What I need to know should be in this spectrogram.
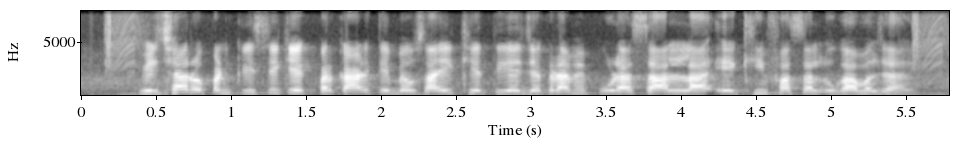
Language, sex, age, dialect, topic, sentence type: Magahi, male, 18-24, Western, agriculture, statement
